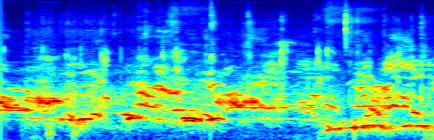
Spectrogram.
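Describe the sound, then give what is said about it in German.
A small crowd of travelling fans at an American football game erupts in loud, overlapping cheers, shouts and high screams of joy after a successful two-point conversion, sustained and excited throughout with no pause. “Die paar mitgereisten Fans sind auch außer sich vor Freude.”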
